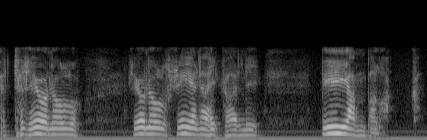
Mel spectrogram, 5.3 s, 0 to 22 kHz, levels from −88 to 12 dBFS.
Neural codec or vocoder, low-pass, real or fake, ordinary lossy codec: none; 5.4 kHz; real; none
